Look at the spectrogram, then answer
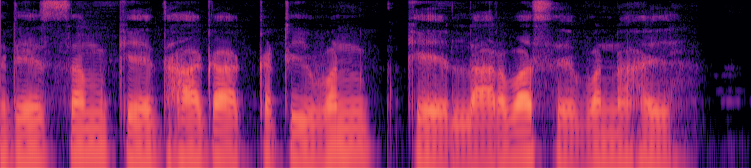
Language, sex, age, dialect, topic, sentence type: Magahi, male, 18-24, Central/Standard, agriculture, statement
